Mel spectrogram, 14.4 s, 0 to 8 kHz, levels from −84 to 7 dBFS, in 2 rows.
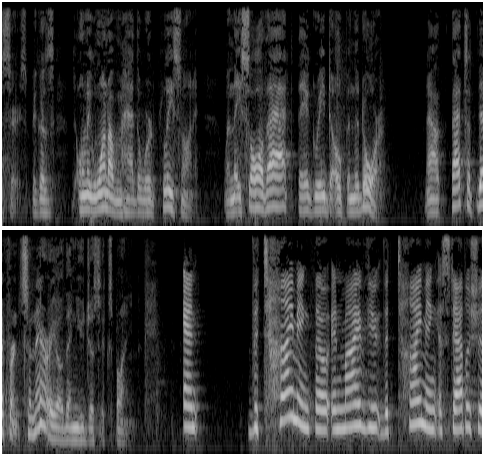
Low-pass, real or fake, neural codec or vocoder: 7.2 kHz; real; none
